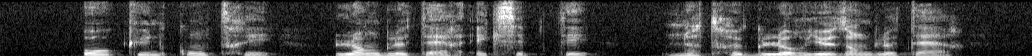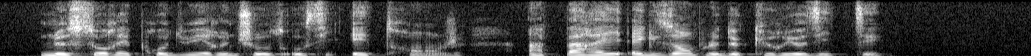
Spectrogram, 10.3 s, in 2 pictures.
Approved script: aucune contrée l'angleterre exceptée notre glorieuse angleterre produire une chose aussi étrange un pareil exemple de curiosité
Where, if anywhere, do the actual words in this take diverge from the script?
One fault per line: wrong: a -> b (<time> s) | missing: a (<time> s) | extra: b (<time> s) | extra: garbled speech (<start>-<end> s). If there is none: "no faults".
extra: ne saurait (5.4 s)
